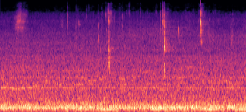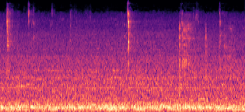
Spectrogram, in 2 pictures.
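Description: Mouth sounds of eating braised pork leg: chewing and lip smacks, heard as scattered short wet clicks over a steady low hum.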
